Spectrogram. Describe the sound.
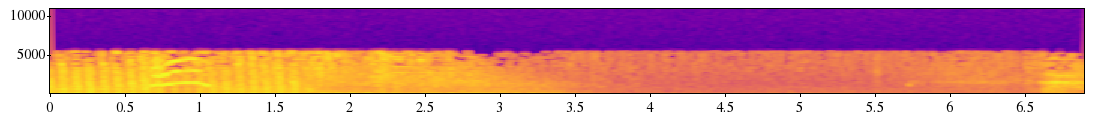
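Gunfire erupts in a dramatic shootout near a hotel window: a loud, rapid burst of shots that fades into a long, decaying rumble, followed by a brief thump at the end.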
